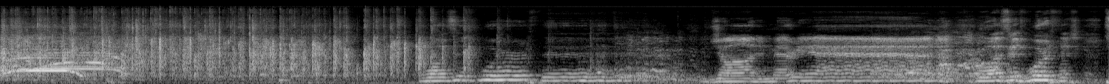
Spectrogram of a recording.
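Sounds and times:
audience applause: 0.0 - 5.1
speech: 4.3 - 11.0
laughter: 5.8 - 7.2, 8.6 - 10.3.

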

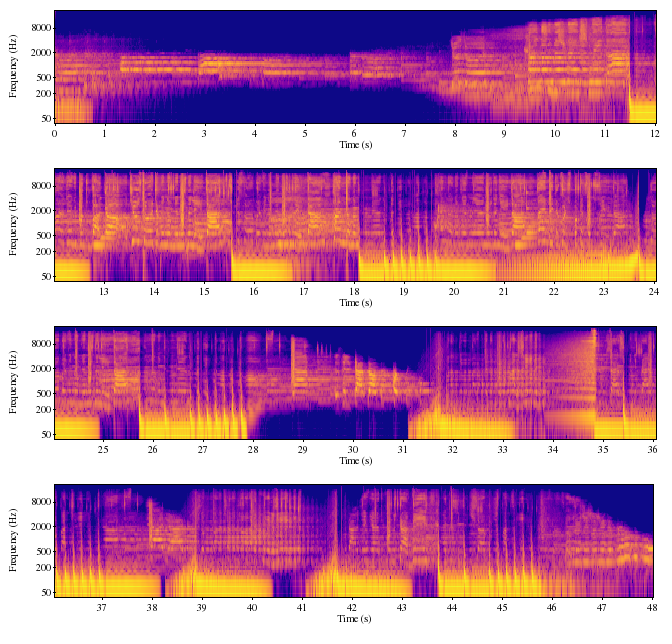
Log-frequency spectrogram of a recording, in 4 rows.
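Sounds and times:
slow bass-boosted music: 11.5 - 13.7, 15.5 - 25.0, 25.7 - 28.0, 31.3 - 40.4, 41.2 - 46.6.

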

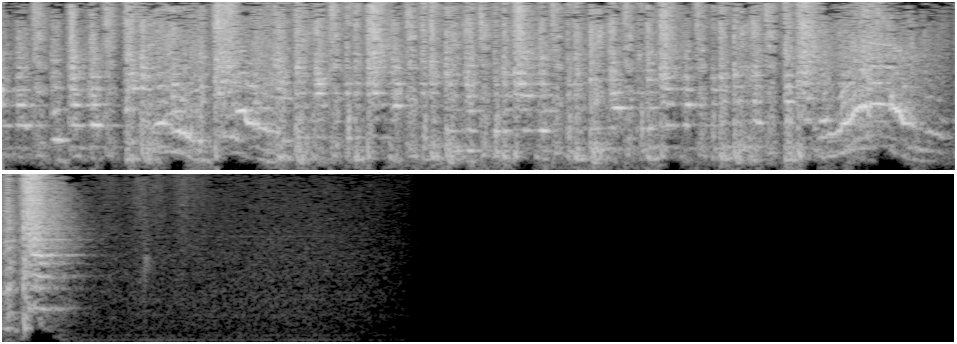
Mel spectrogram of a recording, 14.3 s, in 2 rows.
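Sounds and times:
flute beatboxing: 0.0 - 7.8.

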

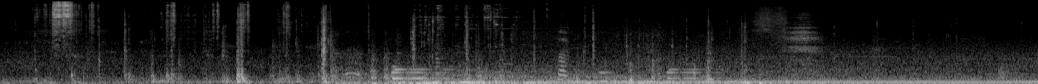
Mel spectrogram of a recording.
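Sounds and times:
keys jingling: 0.3 - 1.0, 1.6 - 3.1, 4.1 - 5.6
car engine cranking and catching: 0.3 - 10.3
speech: 5.6 - 7.3.

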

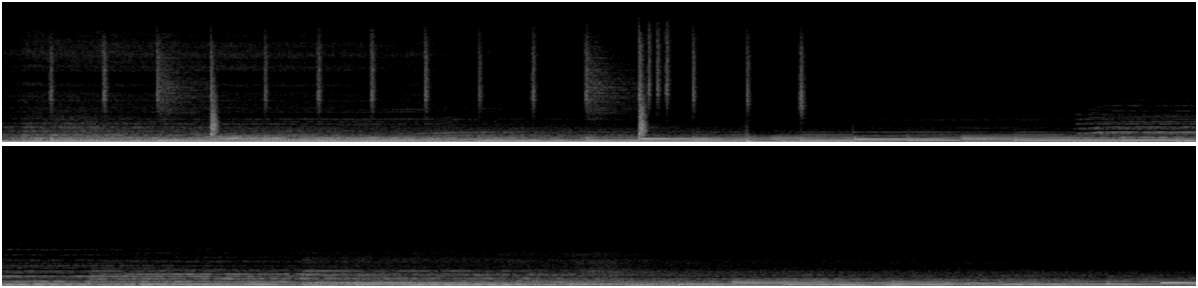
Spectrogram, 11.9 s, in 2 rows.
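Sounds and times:
low bass tones at 33, 35 and 37 Hz: 0.0 - 4.3.

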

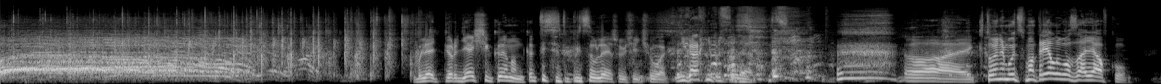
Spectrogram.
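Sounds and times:
crowd cheering and whooping: 0.0 - 2.9
speech: 4.2 - 11.4
laughter: 5.5 - 10.1.

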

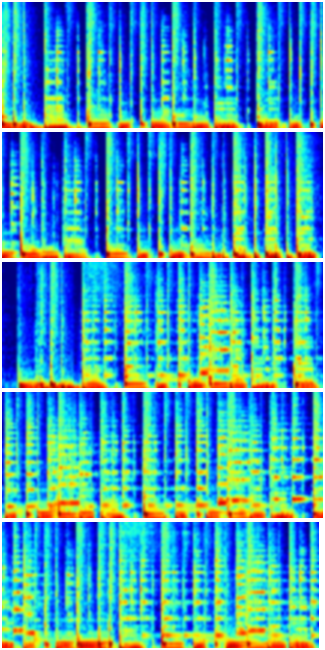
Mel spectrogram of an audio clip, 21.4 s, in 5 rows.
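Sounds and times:
happy upbeat funk groove: 0.0 - 21.3.

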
